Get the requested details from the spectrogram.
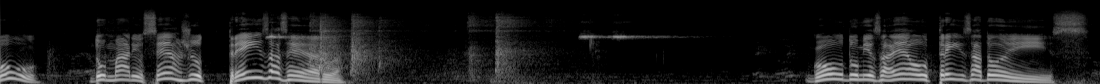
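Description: A paddle knocks sharply against a ball.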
